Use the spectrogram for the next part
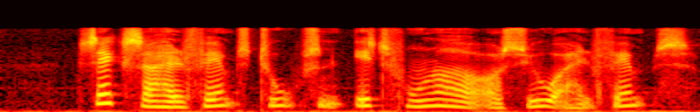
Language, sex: Danish, female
